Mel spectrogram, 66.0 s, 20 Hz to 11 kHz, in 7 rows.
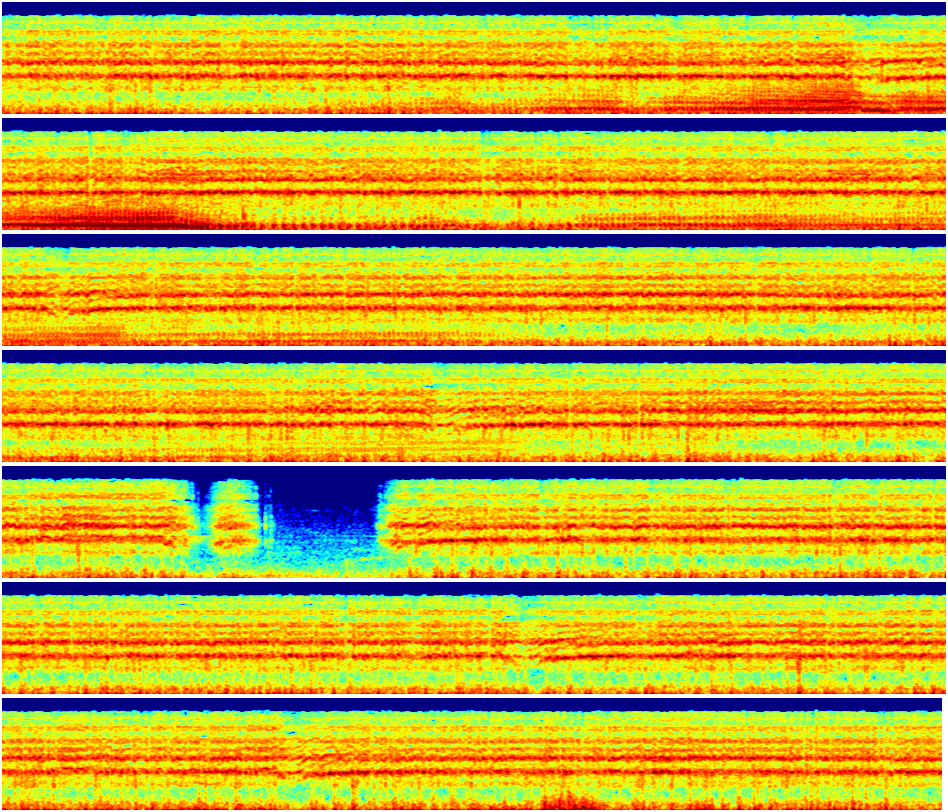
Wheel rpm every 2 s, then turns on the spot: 170, 170, 160, 160, 140, 150, 160, 160, 160, 150, 160, 170, 170, 160, 160, 160, 150, 160, 160, 130, 30, 160, 170, 170, 170, 160, 140, 160, 170, 160, 160, 160, 170.
none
